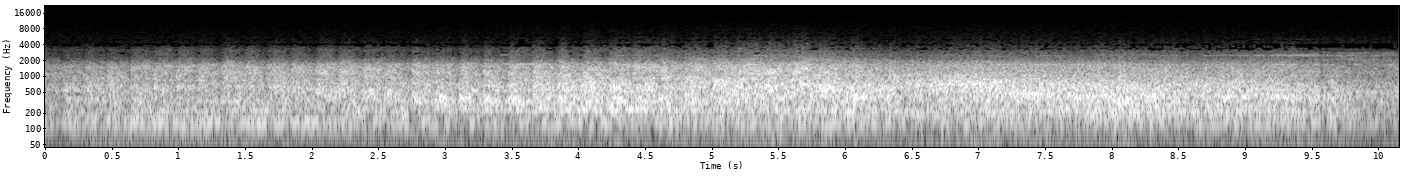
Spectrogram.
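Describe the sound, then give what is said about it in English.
A train pulls into a railroad station with a loud, steady rumble and clatter that holds for several seconds, then eases slightly at the very end as it comes to a stop. No voices. “Train stopped. The guard unlocked the big side door and slid it open.”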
